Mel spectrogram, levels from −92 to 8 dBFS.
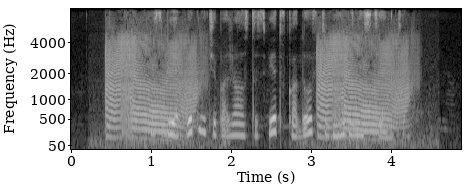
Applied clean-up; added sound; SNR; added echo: none; Fart; -3 dB; none.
